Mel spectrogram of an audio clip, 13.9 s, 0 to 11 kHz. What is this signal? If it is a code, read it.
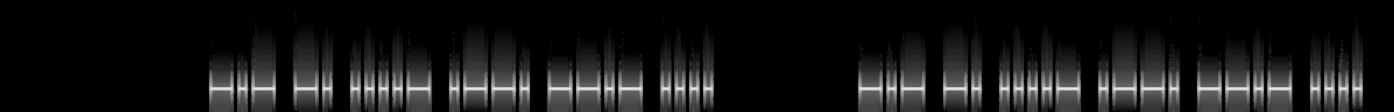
Morse code, heard as a keyed tone, about 17 wpm, 700 Hz. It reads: KN4PQH KN4PQH
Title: USA Call Signs - 6 Characters - Repeated 2x - 17wpm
